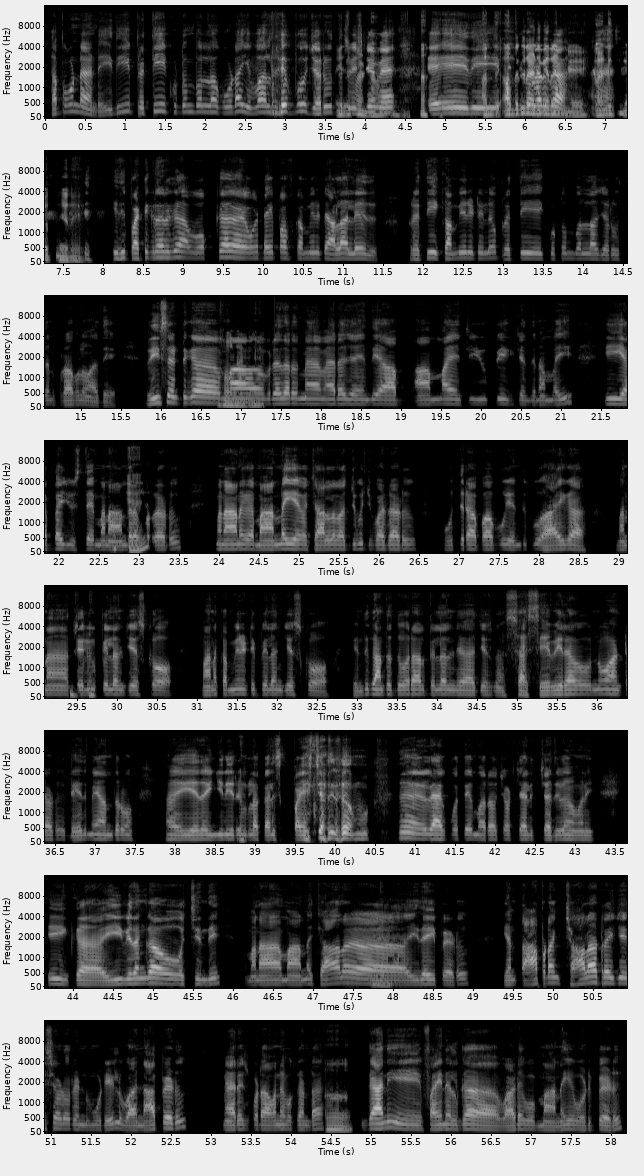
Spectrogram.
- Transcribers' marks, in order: chuckle; in English: "పర్టిక్యులర్‌గా"; chuckle; in English: "పర్టిక్యులర్‌గా"; in English: "టైప్ ఆఫ్ కమ్యూనిటీ"; in English: "కమ్యూనిటీలో"; in English: "ప్రాబ్లమ్"; in English: "రీసెంట్‌గా"; in English: "బ్రదర్"; in English: "మ్యారేజ్"; in English: "యు‌పి‌కి"; chuckle; in English: "కమ్యూనిటీ"; in English: "నో"; laughing while speaking: "పైన చదివాము"; other background noise; in English: "ట్రై"; in English: "మ్యారేజ్"; in English: "ఫైనల్‌గా"
- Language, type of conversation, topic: Telugu, podcast, తరాల మధ్య బంధాలను మెరుగుపరచడానికి మొదట ఏమి చేయాలి?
